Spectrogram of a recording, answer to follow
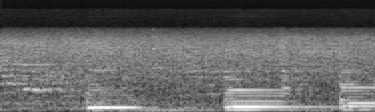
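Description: Acoustic guitar played twice, about a second apart: a short note or chord, then a fuller chord that rings on. It is an alternative, simplified fingering of an F chord.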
